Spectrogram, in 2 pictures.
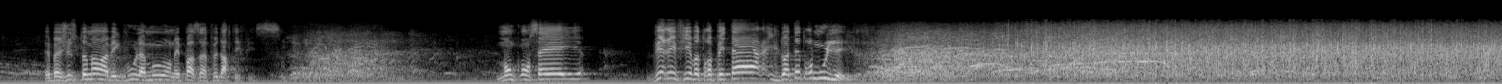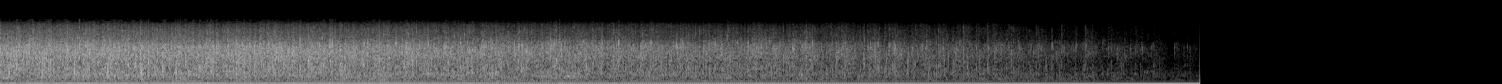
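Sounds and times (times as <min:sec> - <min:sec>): steady low hum: 0:00.0 - 0:27.0
audience applauding: 0:08.7 - 0:27.0.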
